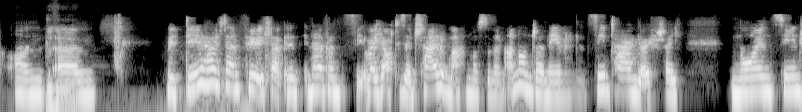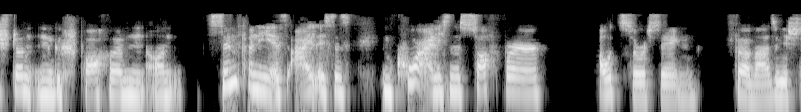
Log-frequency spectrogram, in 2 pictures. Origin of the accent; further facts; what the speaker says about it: Germany; ich weiß noch als Kind in Deutschland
